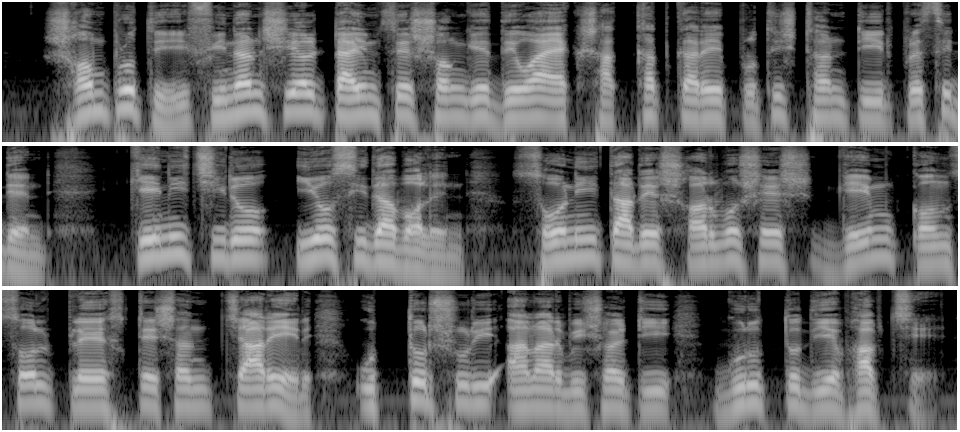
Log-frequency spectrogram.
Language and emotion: Bengali, neutral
